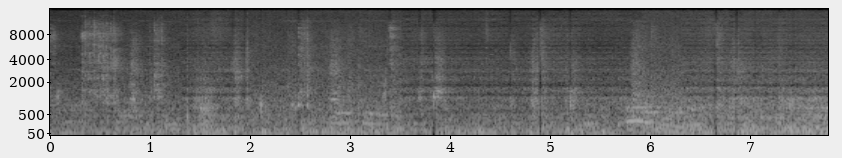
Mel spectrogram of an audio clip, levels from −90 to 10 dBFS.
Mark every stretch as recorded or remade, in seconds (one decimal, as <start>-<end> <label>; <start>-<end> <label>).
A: 0.0-1.3 recorded; 1.3-2.0 remade; 2.0-3.5 recorded; 3.5-5.8 remade; 5.8-6.3 recorded; 6.3-7.8 remade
